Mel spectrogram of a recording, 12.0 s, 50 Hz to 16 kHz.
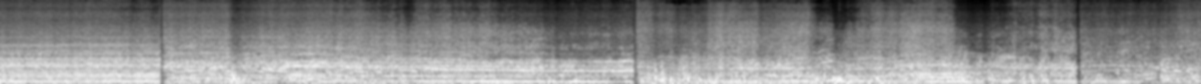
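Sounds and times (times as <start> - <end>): boat engine running loudly: 0.0 - 12.0.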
